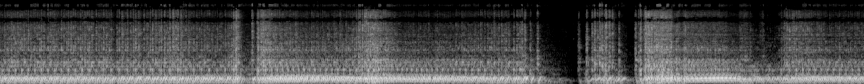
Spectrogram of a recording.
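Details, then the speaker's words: Freshly rebuilt small-block V8 first start, new cam, bearings, rings, honed standard bore, reused crank and pistons, open manifolds: bark blipping up and settling with even firing, no knocking or rattling; normal running. "I was happy uh that uh it fired up so quick and it sounds good. >> Sounds very good. I don't hear any knocking or rattling or nothing."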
